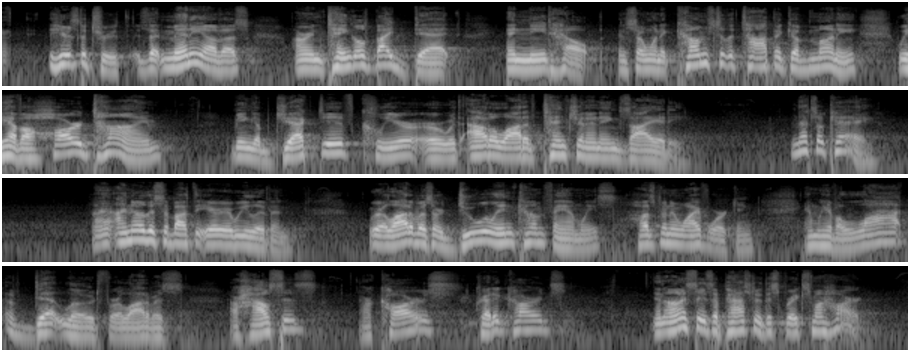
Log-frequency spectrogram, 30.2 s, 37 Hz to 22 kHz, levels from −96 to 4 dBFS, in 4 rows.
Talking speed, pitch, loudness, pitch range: 190 wpm, 140 Hz, -31 LUFS, 120-165 Hz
